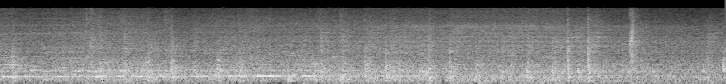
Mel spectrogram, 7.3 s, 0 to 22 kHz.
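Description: JR East 189 series electric multiple unit running past, its wheels clicking over the rail joints. A low whine rises slightly and fades out about halfway through.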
